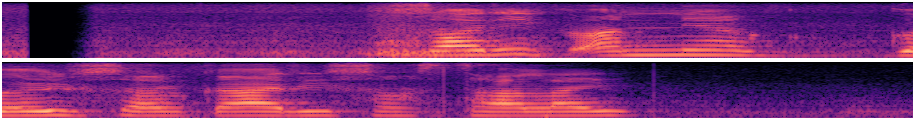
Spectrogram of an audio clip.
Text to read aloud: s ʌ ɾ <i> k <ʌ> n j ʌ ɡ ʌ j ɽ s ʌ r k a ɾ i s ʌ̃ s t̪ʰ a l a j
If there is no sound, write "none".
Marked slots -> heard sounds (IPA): i, ʌ

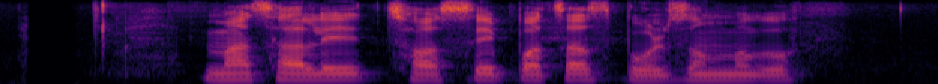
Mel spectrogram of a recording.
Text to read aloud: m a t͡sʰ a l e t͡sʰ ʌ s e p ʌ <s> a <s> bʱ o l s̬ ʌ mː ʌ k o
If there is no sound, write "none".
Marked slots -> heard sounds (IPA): t͡s, s

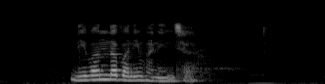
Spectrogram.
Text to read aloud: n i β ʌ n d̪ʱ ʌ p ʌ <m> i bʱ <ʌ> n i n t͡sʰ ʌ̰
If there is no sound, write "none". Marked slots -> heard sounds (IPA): n, ʌ

